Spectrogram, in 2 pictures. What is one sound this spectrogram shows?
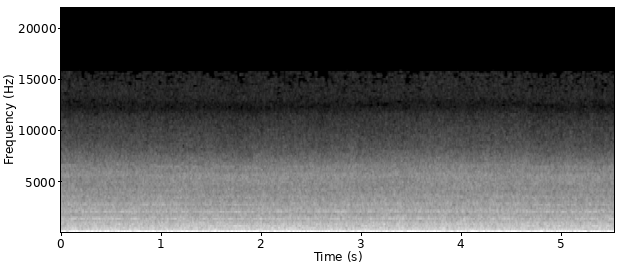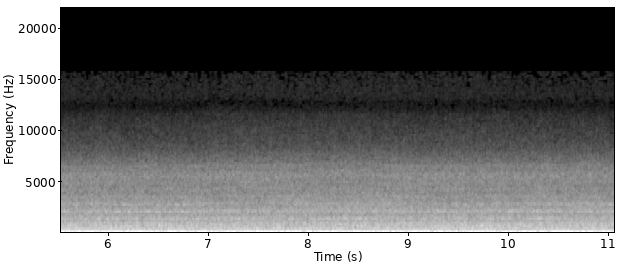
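Jet engines roar steadily, heard from inside an airplane cabin.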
